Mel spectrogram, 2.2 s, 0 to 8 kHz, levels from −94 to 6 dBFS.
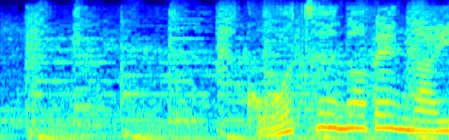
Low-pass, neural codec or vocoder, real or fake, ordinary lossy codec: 7.2 kHz; none; real; Opus, 16 kbps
